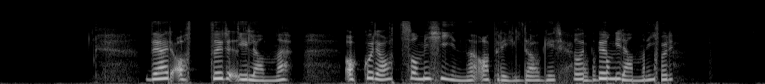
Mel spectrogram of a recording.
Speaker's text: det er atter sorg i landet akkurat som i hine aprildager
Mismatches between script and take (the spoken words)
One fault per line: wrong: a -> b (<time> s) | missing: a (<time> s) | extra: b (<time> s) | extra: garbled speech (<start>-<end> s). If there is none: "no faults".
missing: sorg (2.3 s)
extra: garbled speech (5.7-6.7 s)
